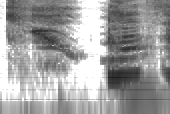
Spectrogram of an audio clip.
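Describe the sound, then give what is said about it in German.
A single sharp sneeze, a loud breathy burst that quickly falls away, followed by a short, high, whining voiced sound. “Gesundheit.”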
